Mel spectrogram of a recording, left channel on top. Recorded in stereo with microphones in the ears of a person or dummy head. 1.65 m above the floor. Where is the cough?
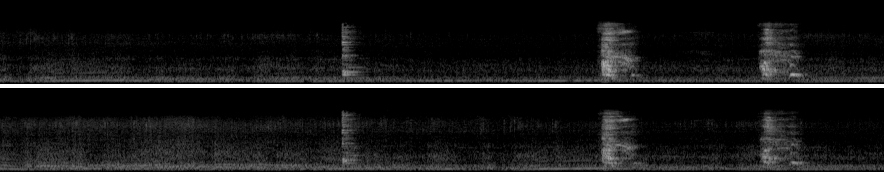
50° left (ahead or behind), 0.7 m.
